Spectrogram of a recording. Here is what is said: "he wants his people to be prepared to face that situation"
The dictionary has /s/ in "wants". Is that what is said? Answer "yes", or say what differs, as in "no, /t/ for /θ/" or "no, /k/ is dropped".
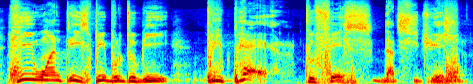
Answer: no, /s/ is dropped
